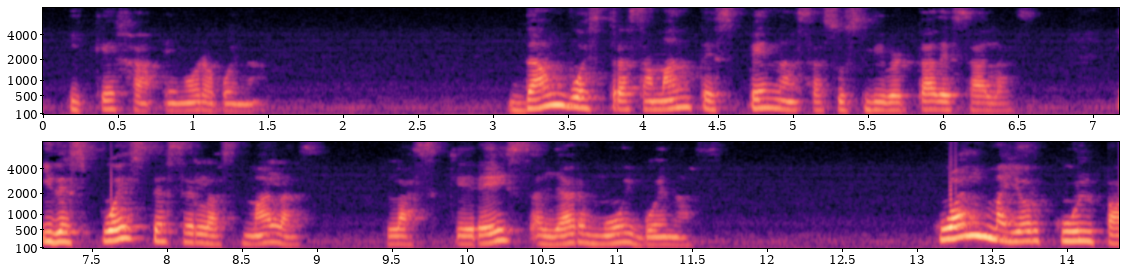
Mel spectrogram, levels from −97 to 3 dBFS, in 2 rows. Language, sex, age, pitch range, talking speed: English, female, 30-49, 170-220 Hz, 100 wpm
